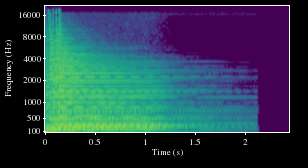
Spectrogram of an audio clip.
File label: Gb 11th, Guitar; strummed; 4A,4E,5A,5D,5G#,6C#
